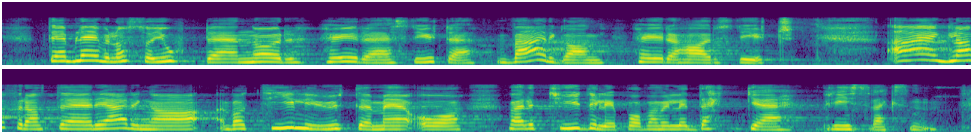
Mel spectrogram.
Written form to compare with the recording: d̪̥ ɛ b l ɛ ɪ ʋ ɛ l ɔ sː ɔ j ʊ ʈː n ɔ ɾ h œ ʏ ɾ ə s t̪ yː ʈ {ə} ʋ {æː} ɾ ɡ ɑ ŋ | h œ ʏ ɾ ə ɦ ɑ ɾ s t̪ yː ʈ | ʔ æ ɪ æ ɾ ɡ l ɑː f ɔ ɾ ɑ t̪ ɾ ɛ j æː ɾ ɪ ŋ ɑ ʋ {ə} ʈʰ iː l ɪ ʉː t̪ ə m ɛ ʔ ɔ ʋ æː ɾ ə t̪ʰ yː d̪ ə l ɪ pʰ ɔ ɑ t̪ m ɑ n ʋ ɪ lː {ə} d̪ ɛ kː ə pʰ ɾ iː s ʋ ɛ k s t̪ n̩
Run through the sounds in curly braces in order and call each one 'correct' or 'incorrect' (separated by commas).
correct, correct, incorrect, correct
